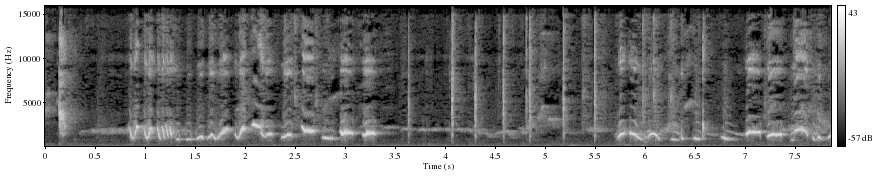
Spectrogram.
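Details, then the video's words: Lure song of a White-rumped shama, meant to prompt sluggish, stalled or post-moult shamas to sing: rich, lower, fluty warbling with looping up-and-down whistles, broken by sharp clicks and a sustained steady note. "suara burung murai batu ,pancingan murai batu males bunyi, macet, beres mabung"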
